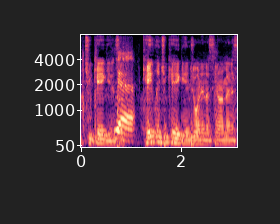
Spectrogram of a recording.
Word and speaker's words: Chookagian: But Katlyn, how do you pronounce that name? Me and Dennis can never get it right. Chookagian. Chookagian. So I was really close, actually. I was way off. I was like, Chookagian.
